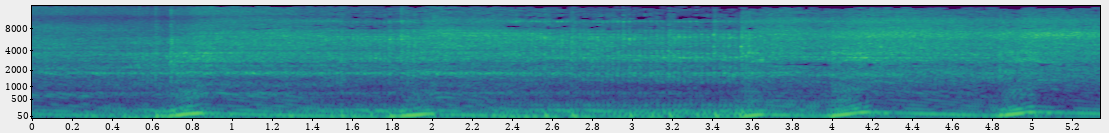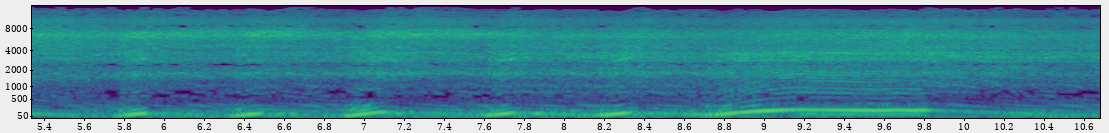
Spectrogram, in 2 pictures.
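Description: Stihl two-stroke chainsaw running off the cut, idling with repeated short throttle blips that rise and fall about once or twice a second. Near the end it is held at high revs for about a second, then drops back.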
